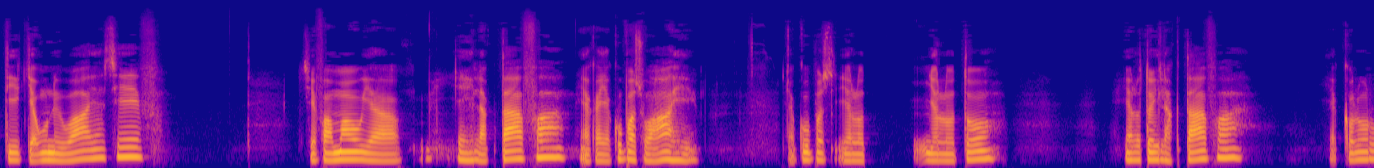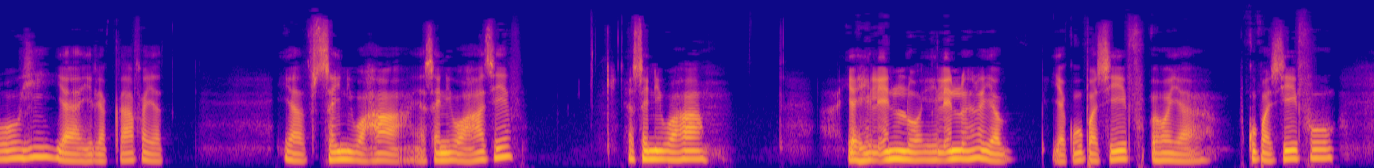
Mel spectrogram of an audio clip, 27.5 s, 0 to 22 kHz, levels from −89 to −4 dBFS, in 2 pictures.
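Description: No technical faults can be heard at any point in this recording.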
